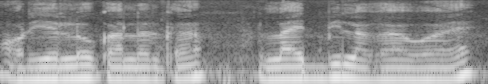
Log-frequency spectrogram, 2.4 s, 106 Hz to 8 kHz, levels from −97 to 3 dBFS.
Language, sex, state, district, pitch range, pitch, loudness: Hindi, male, Arunachal Pradesh, Papum Pare, 125-140 Hz, 130 Hz, -15 LUFS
